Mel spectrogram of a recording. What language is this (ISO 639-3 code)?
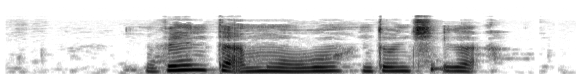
mhk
